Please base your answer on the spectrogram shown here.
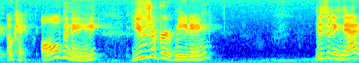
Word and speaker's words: Albany: Albany? Okay, Albany user group meeting, visiting that area, and another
